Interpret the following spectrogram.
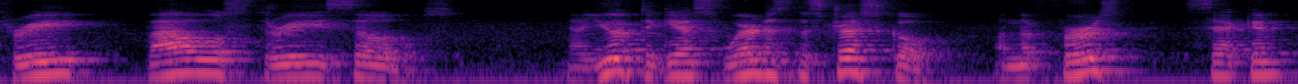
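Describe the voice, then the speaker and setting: Male teacher, slightly high voice, very slow and deliberate, echoey room; keeps asking "okay?" after each point. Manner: checks in with frequent "okay?"; slow and deliberate, stretching example words. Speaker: English pronunciation teacher. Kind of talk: slow, patient spoken lesson.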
